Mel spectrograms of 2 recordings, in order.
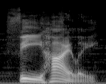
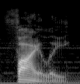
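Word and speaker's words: Feehily: Take a moment to listen to Mark Fihilly, pronounced Fee Highly, not Fily.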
